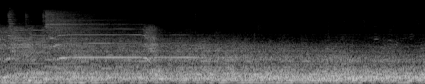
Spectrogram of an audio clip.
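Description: Stadium PA music echoing through a domed ballpark for the home team's lineup intro. About half a second in, a sudden swelling sweep with a held tone comes in and fades away over the next second.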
